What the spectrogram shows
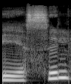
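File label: "esel", Norwegian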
